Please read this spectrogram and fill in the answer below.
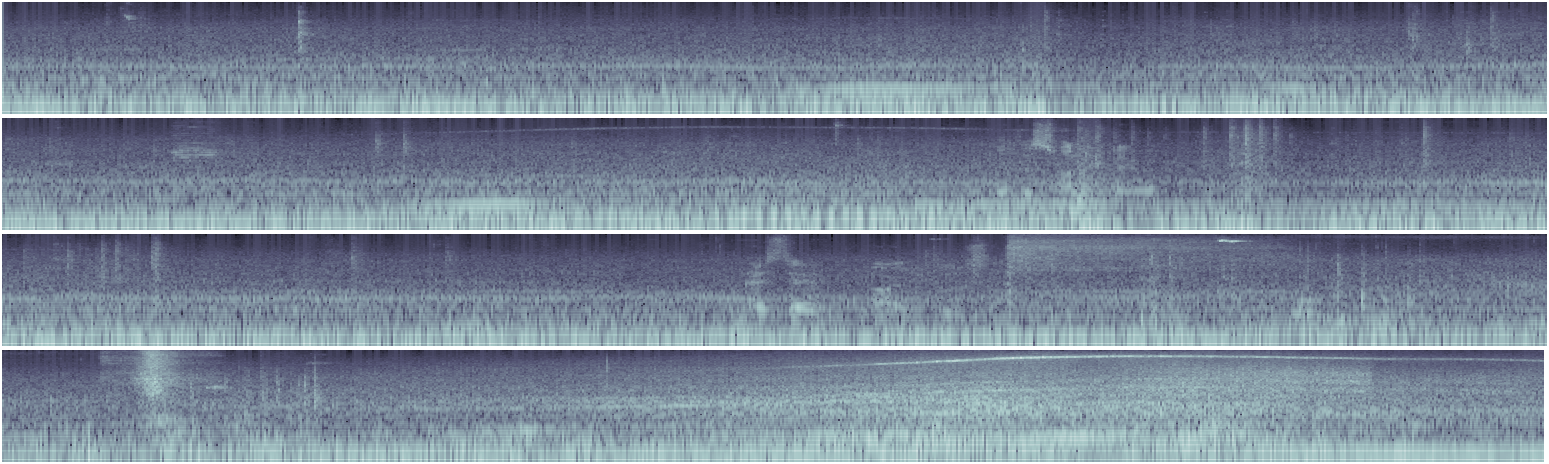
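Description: City transit bus driving: a steady low rumble with the engine note rising and falling in pitch, scattered rattles and clicks, and a short hiss of air about two-thirds through. Near the end a high whine climbs and falls over a swell of noise as the bus pulls away.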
